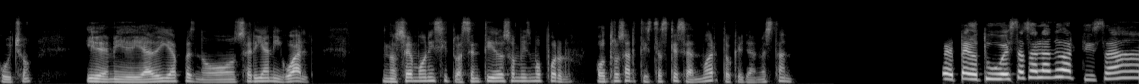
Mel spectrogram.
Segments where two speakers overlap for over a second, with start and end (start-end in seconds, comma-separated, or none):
none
